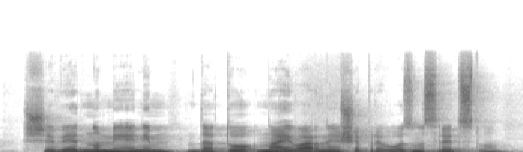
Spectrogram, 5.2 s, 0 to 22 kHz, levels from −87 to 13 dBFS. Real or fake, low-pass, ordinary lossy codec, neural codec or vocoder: real; 14.4 kHz; none; none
